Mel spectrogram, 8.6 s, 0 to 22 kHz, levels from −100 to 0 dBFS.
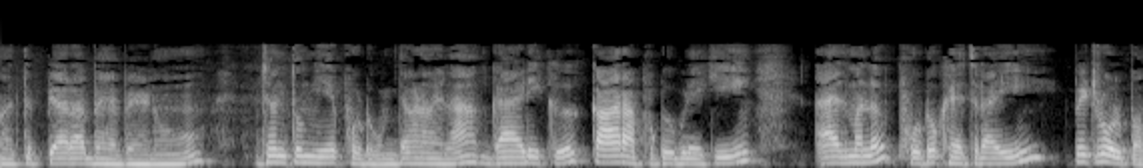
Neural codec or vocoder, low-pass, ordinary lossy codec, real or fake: none; 7.2 kHz; MP3, 32 kbps; real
